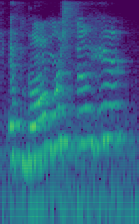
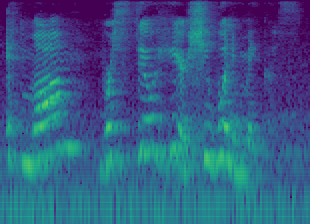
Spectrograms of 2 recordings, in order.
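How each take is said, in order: First: High, loud, rising appeal; higher-pitched plea rising at the end; upset protest. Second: Slow, deliberate, louder accusation; drawn-out, pointed reproach; insistent protest. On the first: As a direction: start a challenge and leave it hanging. Teen protests to father, breaks off. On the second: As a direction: press each word home slowly. Teen presses the protest home. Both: Acted.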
